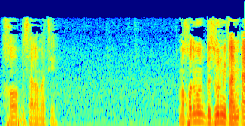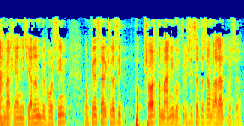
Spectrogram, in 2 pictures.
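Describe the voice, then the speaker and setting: A man giving a talk on raising children to an audience. He tells lively stories and acts out the voices of parents and children. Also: medium pitch, pauses often, lo-fi sound. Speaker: parenting lecturer. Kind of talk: speaking to an audience on child upbringing.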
